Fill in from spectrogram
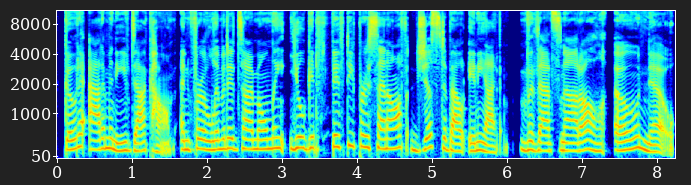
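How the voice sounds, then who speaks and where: A woman's voice: mid-range voice, a little mellow, dry recording, clean studio sound. A woman announcer reading a scripted radio advertisement in a teasing, suggestive manner.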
